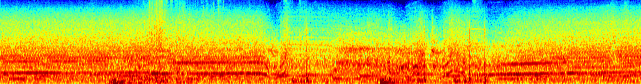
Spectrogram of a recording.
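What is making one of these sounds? A sports car engine roars at high speed, dropping in pitch as it slows for a bend and rising again as it speeds up.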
